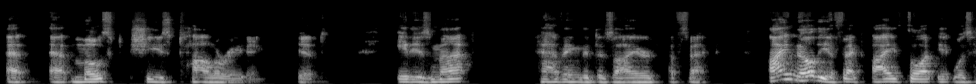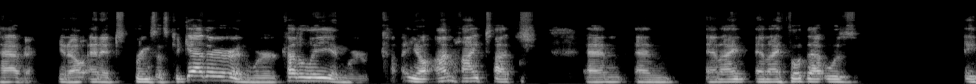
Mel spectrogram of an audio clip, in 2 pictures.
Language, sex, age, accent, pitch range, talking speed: English, male, 50-69, American, 105-130 Hz, 150 wpm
